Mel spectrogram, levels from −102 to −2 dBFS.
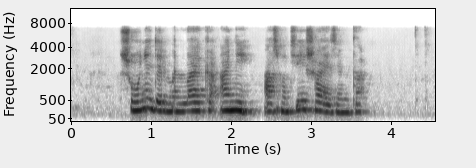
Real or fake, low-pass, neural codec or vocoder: fake; 7.2 kHz; codec, 16 kHz, 4 kbps, X-Codec, HuBERT features, trained on general audio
